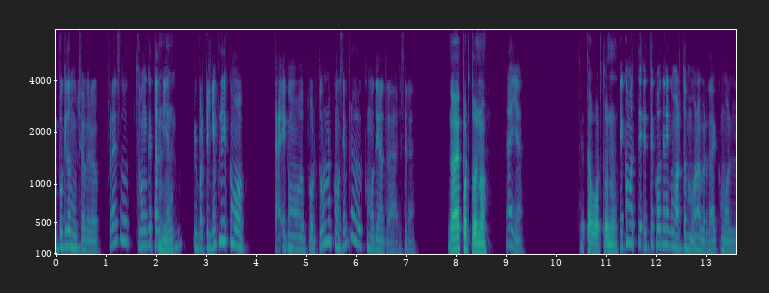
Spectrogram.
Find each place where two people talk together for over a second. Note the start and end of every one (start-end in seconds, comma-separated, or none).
none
